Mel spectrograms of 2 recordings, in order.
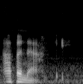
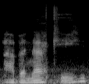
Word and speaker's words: Abenaki: We're a tribe called the how do you pronounce that? Abenaki? Abenaki, I believe, yeah. Abenaki.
